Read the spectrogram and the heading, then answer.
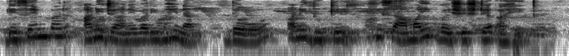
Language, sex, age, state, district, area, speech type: Marathi, female, 30-45, Maharashtra, Mumbai Suburban, urban, read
